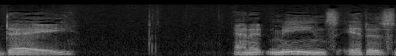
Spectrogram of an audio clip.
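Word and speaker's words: δεῖ: It's found in the third singular and it's pronounced day and it means it is necessary. An impersonal verb. It is necessary pronounced day.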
